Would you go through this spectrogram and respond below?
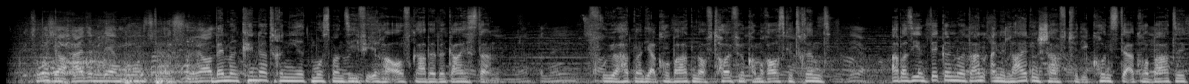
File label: voice over; ARTE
